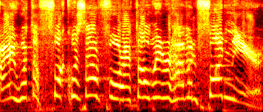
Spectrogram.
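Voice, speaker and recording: A put-on character voice at an extremely high pitch rattles along at a fairly quick pace over clear background noise. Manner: yelping in pain, indignant.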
